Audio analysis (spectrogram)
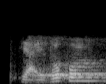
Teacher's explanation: يعظكم متعل بالنبر على حركة الياء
